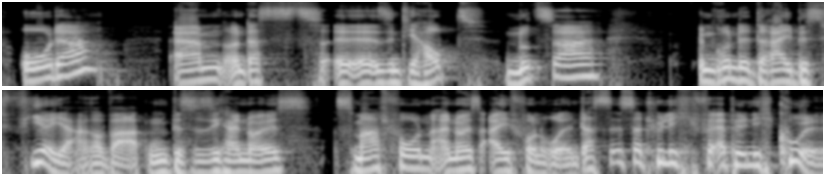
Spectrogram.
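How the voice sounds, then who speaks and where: A man's fairly slow speech with very wide pitch swings, in a very clean recording with a silent background. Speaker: tech podcast co-host. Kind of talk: casual chat.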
